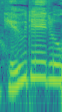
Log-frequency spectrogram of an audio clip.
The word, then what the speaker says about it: Hewlêr: アルビールではあるビールのクルド語発音であるヘウレールを用いてナビ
